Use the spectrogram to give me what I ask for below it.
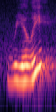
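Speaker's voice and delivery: cautious, testing the word; careful question. A narrator's reading. Kid answers the bully, carefully. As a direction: ask it carefully, not to provoke. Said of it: "I said carefully".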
